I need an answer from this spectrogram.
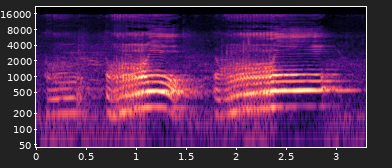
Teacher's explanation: पहली तख्ती के अंदर जब अमूमन हम मुफरदात हर्फ अदा करते हैं तो इसकी आवाज़ हम मोटी ही अदा करेंगे, बारीक नहीं पढ़ सकते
